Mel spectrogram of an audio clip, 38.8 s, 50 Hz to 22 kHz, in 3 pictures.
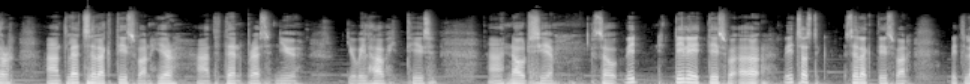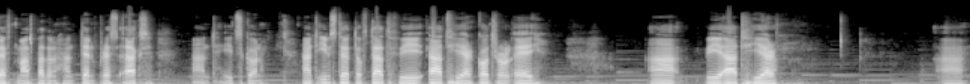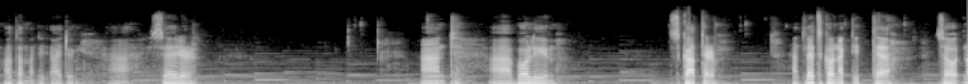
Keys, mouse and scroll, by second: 38.4-38.7 middle drag.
